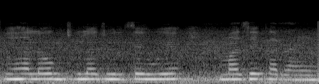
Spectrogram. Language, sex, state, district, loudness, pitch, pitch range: Hindi, female, Jharkhand, Sahebganj, -18 LUFS, 240 Hz, 235-245 Hz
